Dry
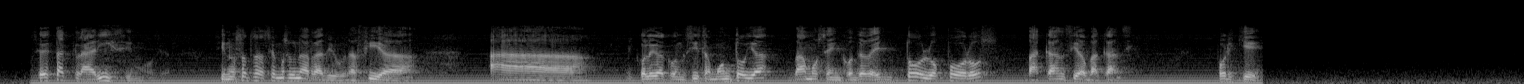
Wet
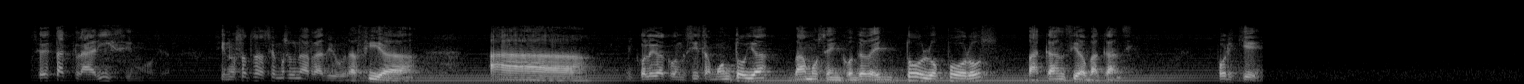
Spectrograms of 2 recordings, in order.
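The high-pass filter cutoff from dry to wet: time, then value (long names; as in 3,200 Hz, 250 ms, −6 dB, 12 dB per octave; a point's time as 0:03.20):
0:03.19 1,100 Hz
0:03.82 260 Hz
0:05.86 260 Hz
0:06.46 680 Hz
0:07.12 680 Hz
0:07.58 160 Hz
0:11.07 160 Hz
0:12.05 530 Hz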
